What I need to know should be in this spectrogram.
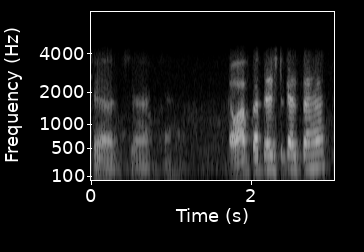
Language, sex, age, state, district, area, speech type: Urdu, male, 18-30, Bihar, Gaya, urban, conversation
